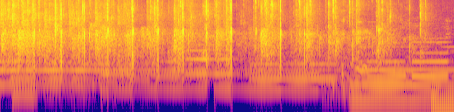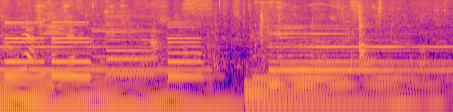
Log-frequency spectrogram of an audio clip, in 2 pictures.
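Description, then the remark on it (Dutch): A burst of dense clapping from an audience for Mikael Zeiger of the Partij van de Arbeid and K. Gerbert of the PVV, lasting about four seconds, fading as steady, sustained musical chords take over and hold through the rest. “Eh, geef alsjeblieft een applaus aan Mikael Zeiger van de Partij van de Arbeid en K.”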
